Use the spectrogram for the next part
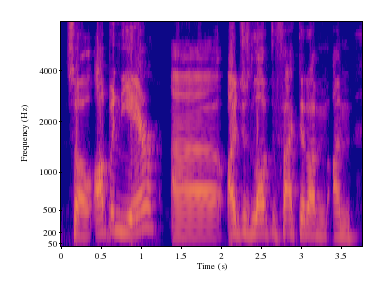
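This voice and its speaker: An Irish man casting a live esports match, his voice at an ordinary mid pitch. He talks in an easygoing, self-deprecating way, often restarting his sentences as he thinks aloud. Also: unhurried, fairly bright tone, soft background music. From Ireland. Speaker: esports caster. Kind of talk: live esports color commentary.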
